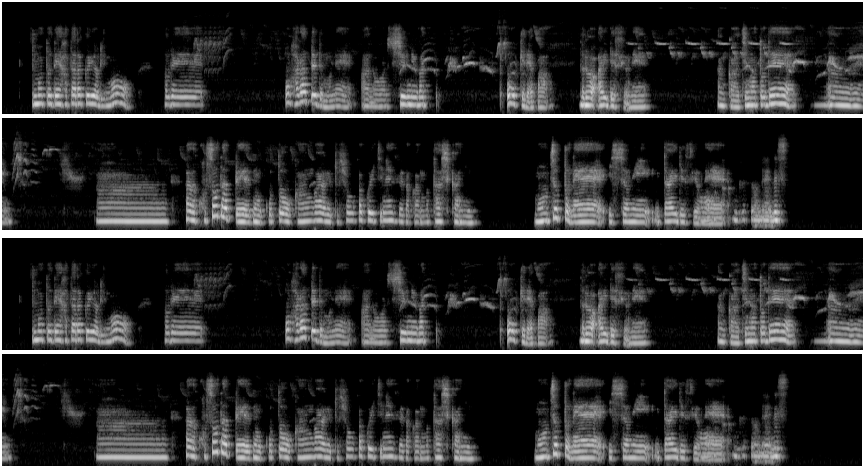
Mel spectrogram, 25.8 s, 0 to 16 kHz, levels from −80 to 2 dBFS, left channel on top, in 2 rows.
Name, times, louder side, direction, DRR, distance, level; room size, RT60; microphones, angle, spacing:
voice 1, 0.5-1.9 2.4-3.0 4.3-6.4 7.6-8.3 8.7-9.7 10.7-11.9 12.4-13.1 14.3-15.4 15.7-20.0 20.9-23.8, left 1 dB, 5° left, 0.4 m, -22 dB
sound 1, 2.7-3.6 3.9-4.0 4.3-5.0 6.0-8.3 9.3-14.1 15.2-15.3 15.6-17.6, left 3 dB, 70° left, 1.2 m, -38 dB
voice 2, 23.4-24.7, left 2 dB, 20° left, 0.8 m, -25 dB
2.1 x 2.0 x 3.0 m
head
